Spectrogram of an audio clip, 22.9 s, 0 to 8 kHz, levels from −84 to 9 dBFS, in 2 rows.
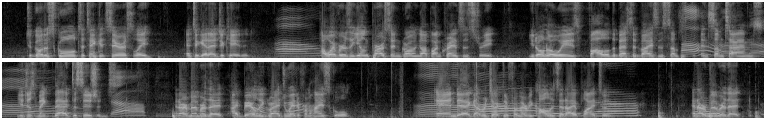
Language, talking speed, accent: English, 160 wpm, American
